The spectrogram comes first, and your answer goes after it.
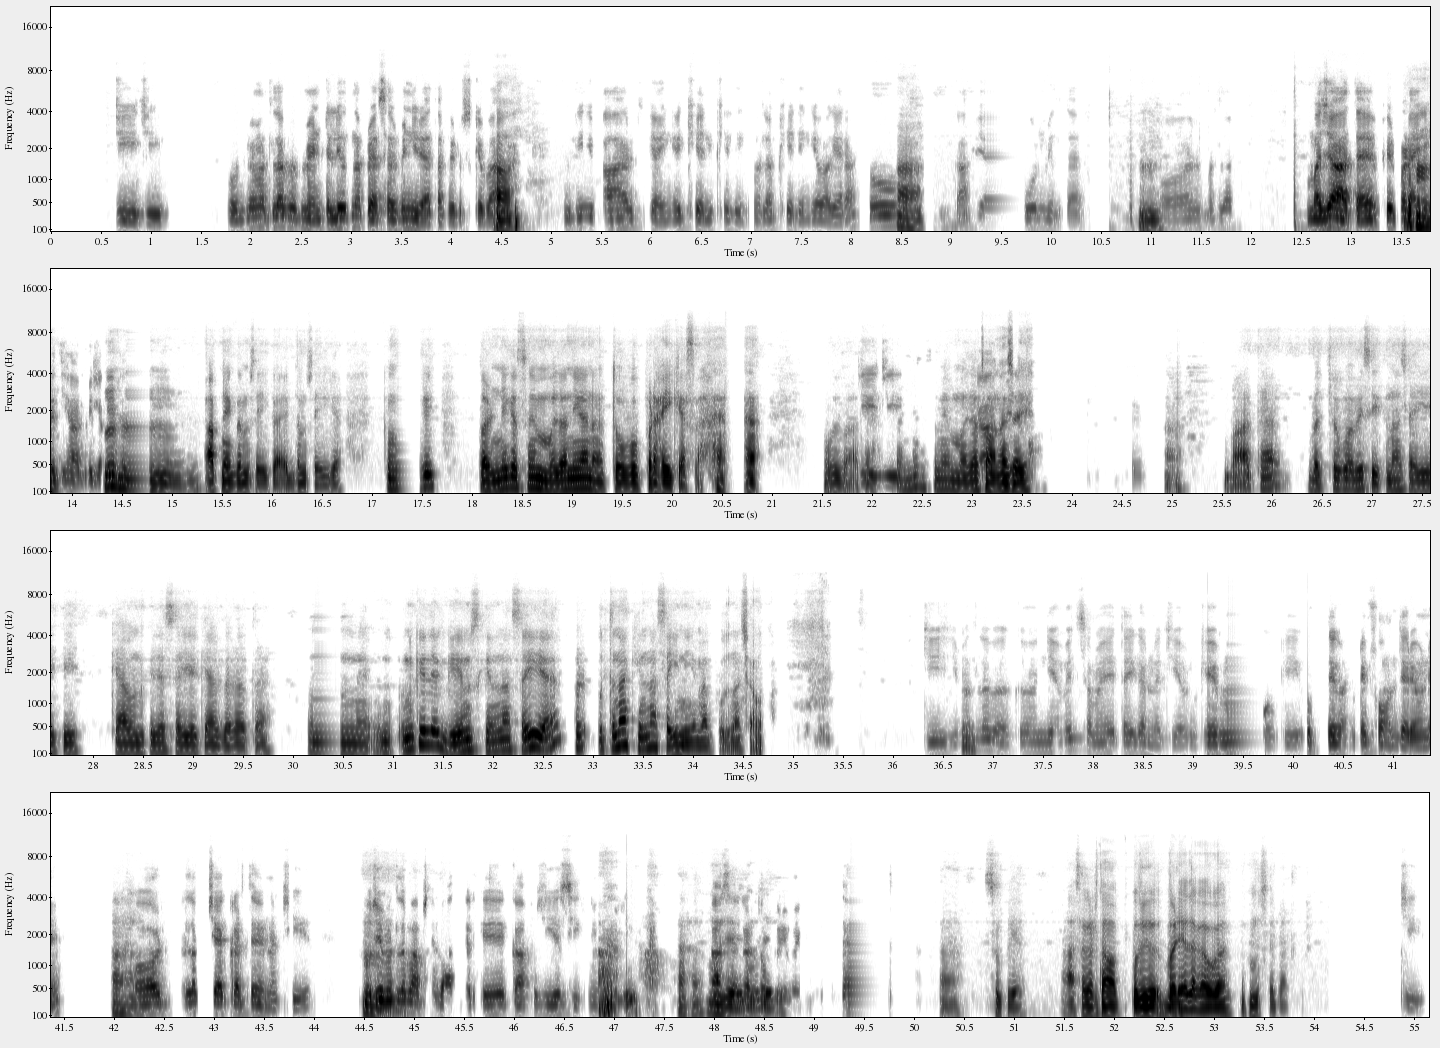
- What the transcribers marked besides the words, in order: static; in English: "मेंटली"; in English: "प्रेशर"; other background noise; distorted speech; laughing while speaking: "है ना?"; in English: "गेम्स"; in English: "चेक"; mechanical hum; throat clearing; tapping; unintelligible speech
- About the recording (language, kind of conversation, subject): Hindi, unstructured, बच्चों की पढ़ाई पर कोविड-19 का क्या असर पड़ा है?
